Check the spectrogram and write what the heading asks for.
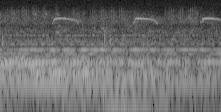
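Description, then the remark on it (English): A bird gives a short, high, slightly arching whistled call three times at steady intervals, fairly faint, over a constant low background hum. “What does that bird, for example, mean? What's the message it's bringing forward?”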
